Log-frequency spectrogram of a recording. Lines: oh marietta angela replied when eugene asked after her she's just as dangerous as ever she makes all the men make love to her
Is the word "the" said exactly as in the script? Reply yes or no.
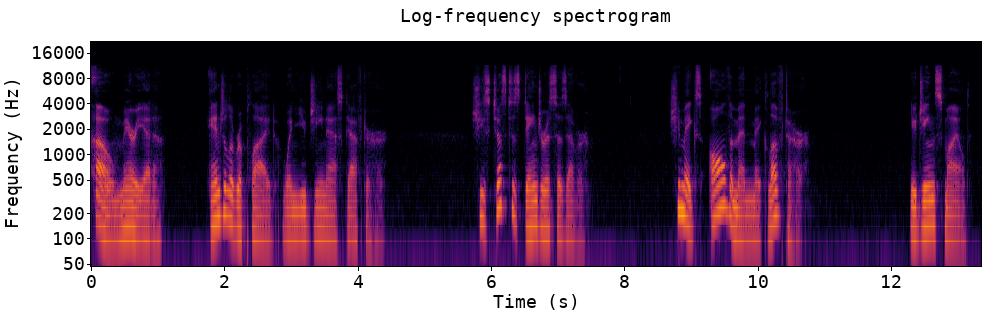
yes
